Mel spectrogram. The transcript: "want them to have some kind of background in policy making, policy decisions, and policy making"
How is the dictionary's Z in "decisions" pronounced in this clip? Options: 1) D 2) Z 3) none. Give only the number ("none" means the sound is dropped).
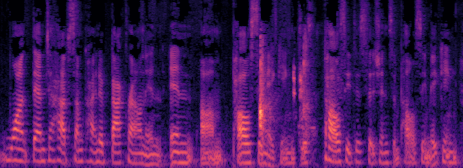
2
